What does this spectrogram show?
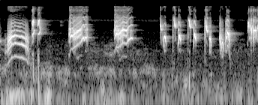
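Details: Morning song of a long-tailed shrike provoking other birds to answer: three drawn-out harsh nasal notes spaced about a second apart, followed by a rapid series of sharp, varied chips and whistles.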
